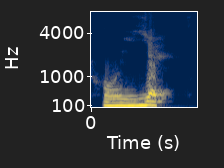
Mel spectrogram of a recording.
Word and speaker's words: Projekt: Ya, ya, ya, Projekt, Projekt, ya, Projekt. Suena un poco como yes en inglés, ¿ok?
